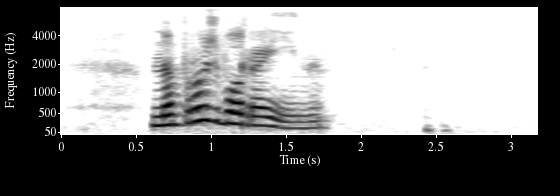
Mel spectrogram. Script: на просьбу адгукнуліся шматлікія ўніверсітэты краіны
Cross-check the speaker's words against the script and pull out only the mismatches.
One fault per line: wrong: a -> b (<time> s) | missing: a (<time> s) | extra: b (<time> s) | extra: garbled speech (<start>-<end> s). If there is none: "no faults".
missing: адгукнуліся шматлікія ўніверсітэты (1.2 s)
